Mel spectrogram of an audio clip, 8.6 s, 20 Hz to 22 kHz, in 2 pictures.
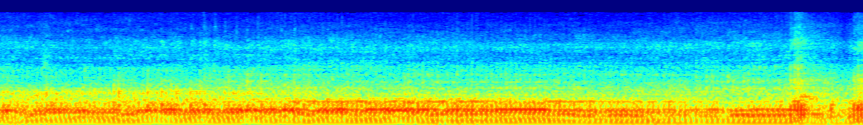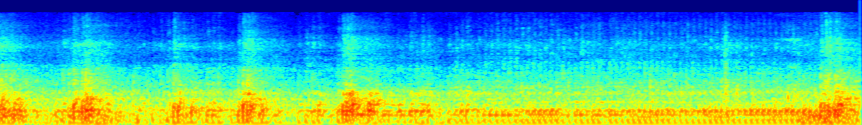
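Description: Yamaha MT-09's three-cylinder engine idling steadily, then revved unevenly with repeated throttle blips from about four seconds in.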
